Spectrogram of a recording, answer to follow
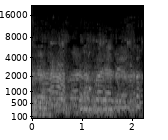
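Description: People talking: untranscribed conversational chatter, with voices overlapping.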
